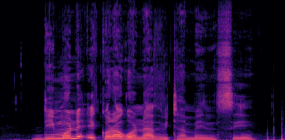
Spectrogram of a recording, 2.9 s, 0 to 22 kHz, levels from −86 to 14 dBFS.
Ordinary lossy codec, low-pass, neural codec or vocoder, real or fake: none; none; none; real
